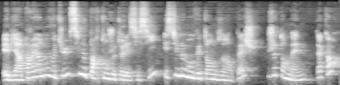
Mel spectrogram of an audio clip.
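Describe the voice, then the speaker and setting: A woman's voice: fairly high pitch, very animated, a little fast, mellow, pitched above the performer's own voice. A woman doing a boozy jolly sailor. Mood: teasing. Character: hard-drinking male sailor, jovial and boastful. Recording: roomy echo.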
